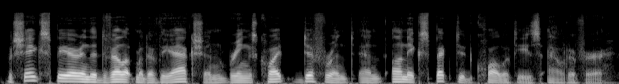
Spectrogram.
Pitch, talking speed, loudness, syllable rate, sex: 105 Hz, 165 wpm, -17 LUFS, 5.5 syllables/s, male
